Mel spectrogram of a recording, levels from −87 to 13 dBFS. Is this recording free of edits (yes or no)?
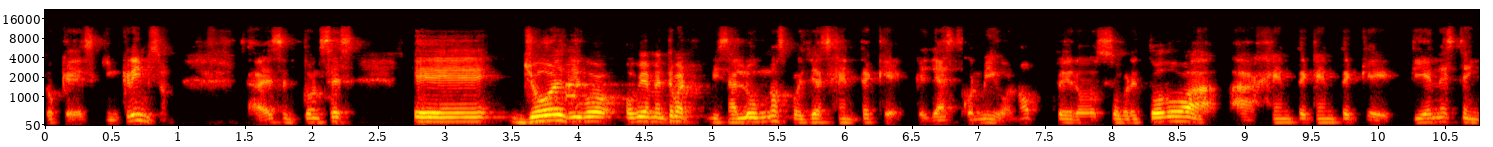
no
